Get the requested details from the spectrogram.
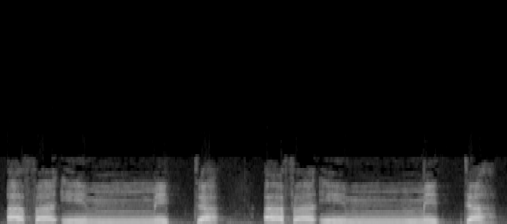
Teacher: So we drop the noon and we put the hamza along with the meme, and that is our idgham with ghunna.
